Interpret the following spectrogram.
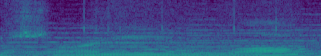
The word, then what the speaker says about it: Shinylocke: The Shinylocke. I think there's supposed to be an E, a silent E at the end. that right? Because English.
